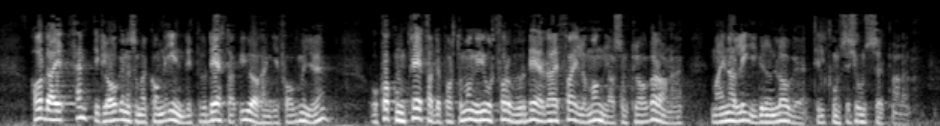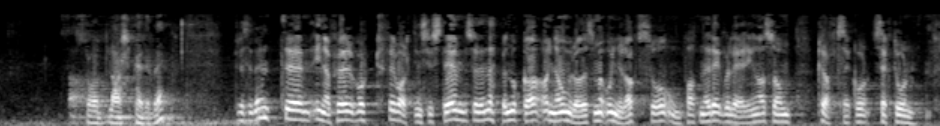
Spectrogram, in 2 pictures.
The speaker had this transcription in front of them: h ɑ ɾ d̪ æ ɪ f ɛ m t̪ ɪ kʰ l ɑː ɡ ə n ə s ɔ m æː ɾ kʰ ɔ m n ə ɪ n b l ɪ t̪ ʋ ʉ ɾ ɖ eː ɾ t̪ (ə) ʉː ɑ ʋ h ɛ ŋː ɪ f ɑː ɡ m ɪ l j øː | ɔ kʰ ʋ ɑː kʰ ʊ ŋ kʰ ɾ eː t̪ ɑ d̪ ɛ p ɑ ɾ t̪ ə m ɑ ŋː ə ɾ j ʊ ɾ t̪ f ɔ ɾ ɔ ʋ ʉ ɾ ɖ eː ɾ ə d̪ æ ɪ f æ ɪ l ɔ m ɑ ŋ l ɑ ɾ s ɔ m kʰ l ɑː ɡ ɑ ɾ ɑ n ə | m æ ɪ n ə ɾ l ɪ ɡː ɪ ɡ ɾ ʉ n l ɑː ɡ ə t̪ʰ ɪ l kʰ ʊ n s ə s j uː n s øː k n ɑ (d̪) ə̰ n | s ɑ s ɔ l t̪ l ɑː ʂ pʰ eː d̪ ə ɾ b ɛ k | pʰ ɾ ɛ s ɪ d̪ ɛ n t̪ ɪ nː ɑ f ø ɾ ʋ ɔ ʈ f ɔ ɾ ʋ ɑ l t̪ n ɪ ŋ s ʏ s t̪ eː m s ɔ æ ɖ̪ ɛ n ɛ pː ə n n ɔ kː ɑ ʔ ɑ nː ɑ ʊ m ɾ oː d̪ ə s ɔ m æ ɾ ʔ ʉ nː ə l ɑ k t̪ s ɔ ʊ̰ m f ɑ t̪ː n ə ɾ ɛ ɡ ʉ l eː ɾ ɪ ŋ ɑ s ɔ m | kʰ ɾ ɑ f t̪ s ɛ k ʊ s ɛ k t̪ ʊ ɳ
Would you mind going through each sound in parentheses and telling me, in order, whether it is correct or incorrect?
incorrect: ɑ, correct

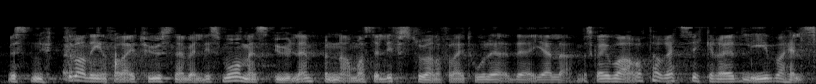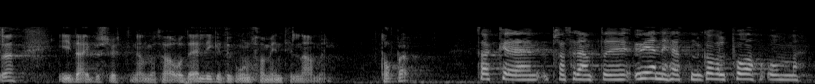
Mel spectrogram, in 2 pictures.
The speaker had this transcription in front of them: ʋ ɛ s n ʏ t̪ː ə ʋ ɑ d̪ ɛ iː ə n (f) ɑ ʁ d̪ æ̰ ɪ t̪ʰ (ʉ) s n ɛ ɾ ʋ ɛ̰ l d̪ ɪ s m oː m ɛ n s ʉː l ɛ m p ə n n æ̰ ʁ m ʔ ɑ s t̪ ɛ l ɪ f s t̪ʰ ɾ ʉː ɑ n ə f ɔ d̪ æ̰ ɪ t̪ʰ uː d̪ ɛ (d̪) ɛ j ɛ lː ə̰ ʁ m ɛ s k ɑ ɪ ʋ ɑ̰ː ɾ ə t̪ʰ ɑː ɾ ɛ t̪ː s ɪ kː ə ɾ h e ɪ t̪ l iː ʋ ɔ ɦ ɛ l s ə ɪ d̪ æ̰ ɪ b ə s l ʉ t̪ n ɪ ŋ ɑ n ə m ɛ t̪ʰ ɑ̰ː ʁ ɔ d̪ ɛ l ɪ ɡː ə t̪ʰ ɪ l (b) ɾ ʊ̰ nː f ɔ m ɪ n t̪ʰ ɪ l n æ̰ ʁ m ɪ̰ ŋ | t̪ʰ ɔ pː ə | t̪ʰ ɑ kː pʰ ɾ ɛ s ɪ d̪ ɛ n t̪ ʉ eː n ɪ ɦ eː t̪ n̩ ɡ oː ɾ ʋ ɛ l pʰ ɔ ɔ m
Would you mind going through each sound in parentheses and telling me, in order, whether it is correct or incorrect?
correct, incorrect: ʉː, correct, incorrect: ɡ

